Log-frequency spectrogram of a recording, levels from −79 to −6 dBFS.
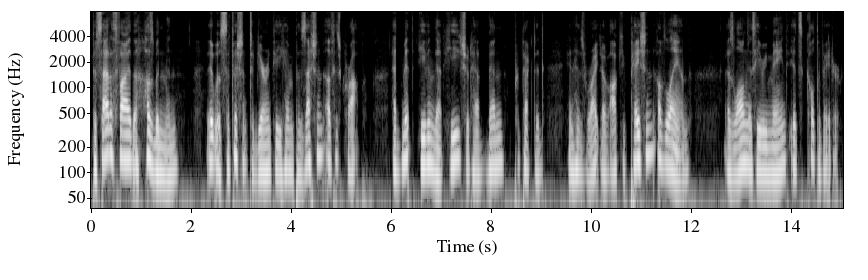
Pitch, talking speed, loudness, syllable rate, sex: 115 Hz, 145 wpm, -20 LUFS, 4.7 syllables/s, male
